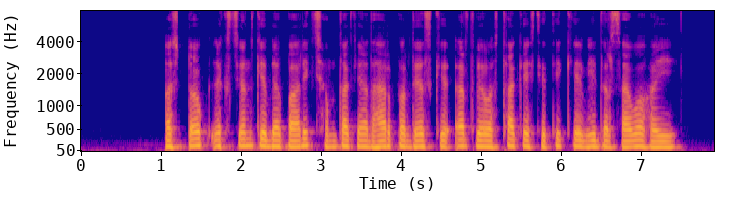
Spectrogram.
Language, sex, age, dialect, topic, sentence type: Magahi, male, 25-30, Central/Standard, banking, statement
